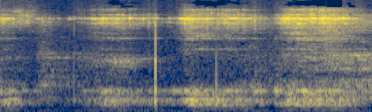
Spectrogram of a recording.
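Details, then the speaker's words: Washing machine motor being turned: a strong, dry, jingling metallic rattle that swells and fades, from a badly worn bearing; the bearings must be replaced. "olha aqui Esse barulho está forte Olha aí imagina pra máquina lavar com barulho desse a gente é obrigado trocar o rolamento"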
